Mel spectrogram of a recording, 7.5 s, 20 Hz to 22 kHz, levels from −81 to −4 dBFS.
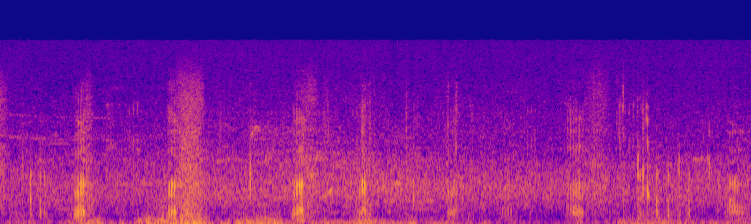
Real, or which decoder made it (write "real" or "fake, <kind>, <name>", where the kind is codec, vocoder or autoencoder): real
